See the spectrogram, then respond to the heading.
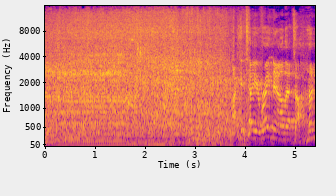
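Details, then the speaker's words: Small single-cylinder engine, fuel problem fixed, fuel pump on; previously died instantly when blades engaged and when hot. Keeps running steadily after blades engage, no stumble or stall, pulling the load; normal running under load. "better than it was 100% if because when you would turn the blades on in the past it would instantly kill the engine I think it's working"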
